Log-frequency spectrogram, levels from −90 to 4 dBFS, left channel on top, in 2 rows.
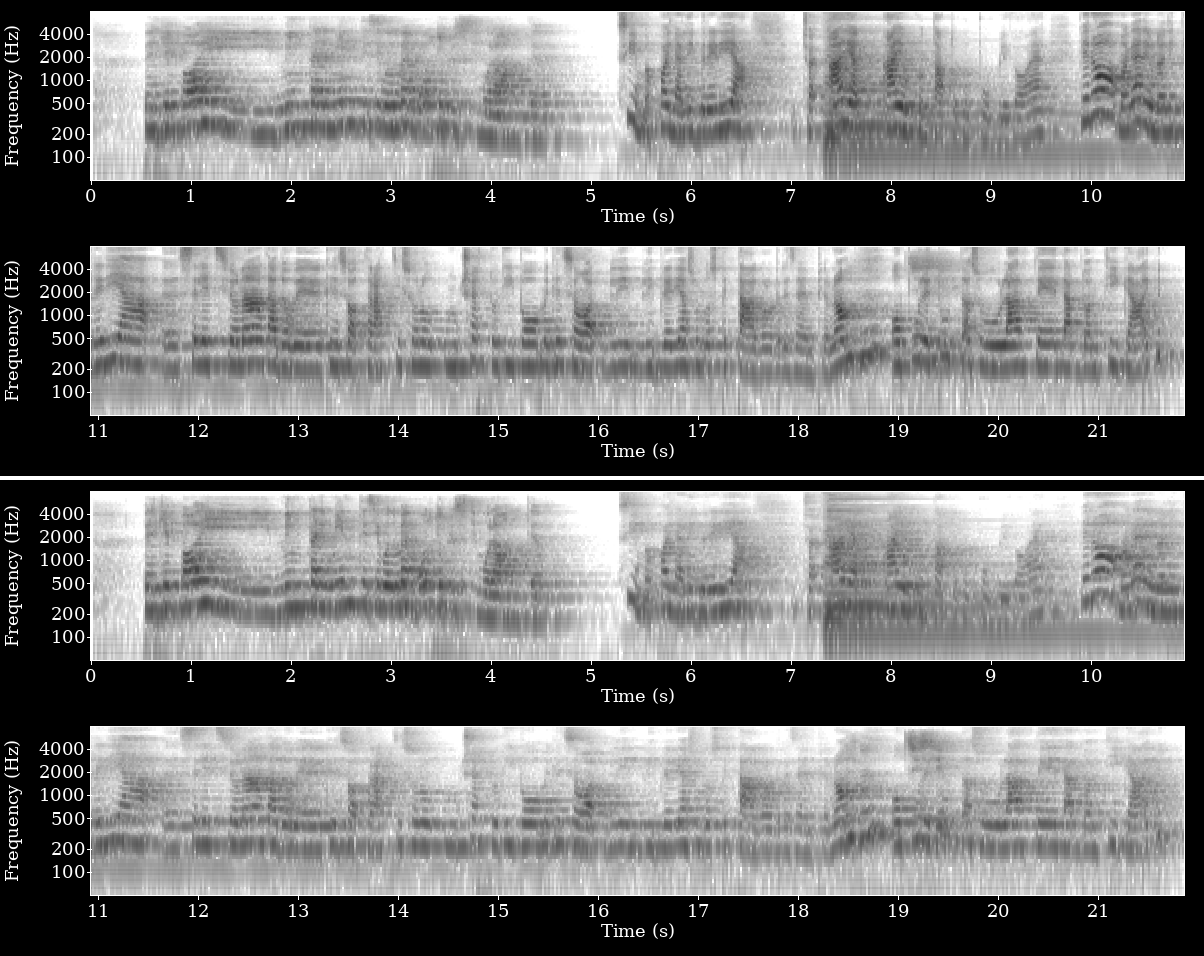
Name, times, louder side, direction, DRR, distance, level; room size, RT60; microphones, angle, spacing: voice 1, 0.5-4.5 18.4-18.7 19.1-19.5, right 2 dB, 65° right, 0 dB, 1.5 m, -32 dB
voice 2, 5.3-21.6, left 5 dB, 80° left, 8 dB, 0.6 m, -32 dB
sound 1, 7.3-13.9, equal, 5° right, 0.7 m, -41 dB
8.2 x 7.7 x 3.1 m, 1.2 s
head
